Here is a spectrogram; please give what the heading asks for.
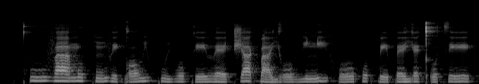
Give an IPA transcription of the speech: kʰuː˦vaː˦mo˦ kũ˨˦ve˨ɡɔ˨˦βi˦ kʷi˨βo˦ke˨˦ βɛ˨˦t͡ʃa˦ k͡pa˨joː˨ vi˨ɲiː˦ foː˨˦fo˦ k͡pe˨pɛ˦ jɛ˦kʼo˨t͡seː˦

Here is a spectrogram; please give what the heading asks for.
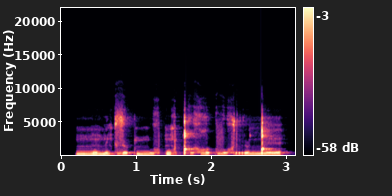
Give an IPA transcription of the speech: mːõ˨mẽ˨kzə˞˩˥kmːu˩˥x põ˦xǃʰɤ˨xʁʷɤ˨˩˦kvo˨˩˦x rə˞˨ŋ͡ǃɛ˨˩˦

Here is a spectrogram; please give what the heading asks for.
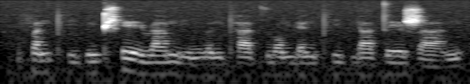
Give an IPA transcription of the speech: fa˥n pʰi˨˩py˦n ʈ͡ʂʰe˥˩ɪ̯ɻä˧˥ mi˨˩mwə˧˥npʰä˥t͡swɔ˥ mɥɛ˥npʰi˥˩ pjä˧˥ t̪e˥ɪ̯ʂa˨˩˦n

